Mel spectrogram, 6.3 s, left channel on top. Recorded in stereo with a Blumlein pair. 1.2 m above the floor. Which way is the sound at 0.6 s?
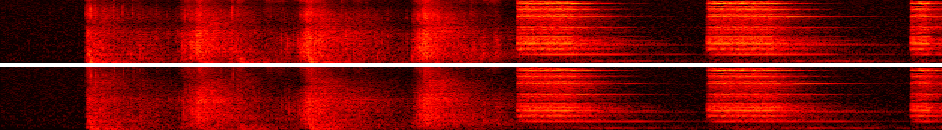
30° left.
